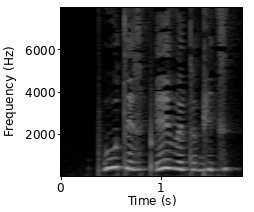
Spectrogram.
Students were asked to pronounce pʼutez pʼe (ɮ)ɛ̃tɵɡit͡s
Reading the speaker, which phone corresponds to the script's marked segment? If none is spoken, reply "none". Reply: ð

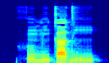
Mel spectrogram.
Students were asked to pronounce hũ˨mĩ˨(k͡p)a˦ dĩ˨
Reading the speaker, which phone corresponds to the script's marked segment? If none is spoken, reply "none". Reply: k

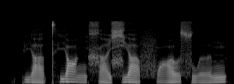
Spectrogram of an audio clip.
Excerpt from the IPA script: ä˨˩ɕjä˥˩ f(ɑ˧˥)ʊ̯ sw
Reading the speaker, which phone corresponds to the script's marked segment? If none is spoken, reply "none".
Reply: ɑ˧˥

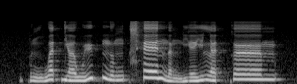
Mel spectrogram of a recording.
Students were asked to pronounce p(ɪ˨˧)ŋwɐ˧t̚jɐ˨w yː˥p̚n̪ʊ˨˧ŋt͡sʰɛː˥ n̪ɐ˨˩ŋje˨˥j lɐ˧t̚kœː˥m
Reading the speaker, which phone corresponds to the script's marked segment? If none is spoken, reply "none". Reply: ɪ˨˩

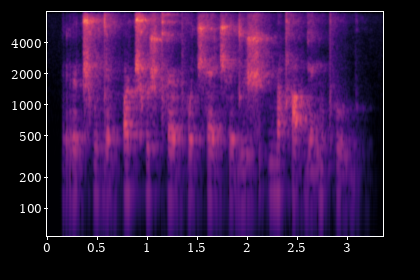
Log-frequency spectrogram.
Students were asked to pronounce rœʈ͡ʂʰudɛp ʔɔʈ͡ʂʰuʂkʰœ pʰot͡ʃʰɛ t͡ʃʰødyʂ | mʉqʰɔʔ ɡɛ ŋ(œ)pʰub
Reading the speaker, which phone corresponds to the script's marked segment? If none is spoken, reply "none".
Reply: ɵ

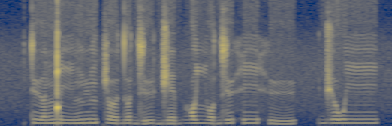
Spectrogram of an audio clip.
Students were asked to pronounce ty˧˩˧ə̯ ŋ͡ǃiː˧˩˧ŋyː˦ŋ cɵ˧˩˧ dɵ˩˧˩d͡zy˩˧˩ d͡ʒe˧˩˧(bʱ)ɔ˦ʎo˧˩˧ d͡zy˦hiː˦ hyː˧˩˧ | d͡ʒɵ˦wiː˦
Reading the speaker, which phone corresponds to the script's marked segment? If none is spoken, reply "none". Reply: bʱ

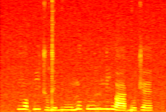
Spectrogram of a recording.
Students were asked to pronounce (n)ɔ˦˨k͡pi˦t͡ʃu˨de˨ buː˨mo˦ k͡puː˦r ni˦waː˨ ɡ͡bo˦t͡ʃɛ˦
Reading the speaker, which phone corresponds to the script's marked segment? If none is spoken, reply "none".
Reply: ŋ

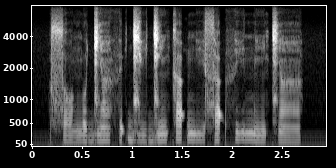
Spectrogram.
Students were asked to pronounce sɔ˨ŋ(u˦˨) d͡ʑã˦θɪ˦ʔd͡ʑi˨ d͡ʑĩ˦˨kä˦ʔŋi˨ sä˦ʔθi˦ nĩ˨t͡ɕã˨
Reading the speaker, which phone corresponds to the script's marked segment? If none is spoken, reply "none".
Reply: o˦˨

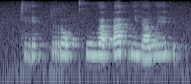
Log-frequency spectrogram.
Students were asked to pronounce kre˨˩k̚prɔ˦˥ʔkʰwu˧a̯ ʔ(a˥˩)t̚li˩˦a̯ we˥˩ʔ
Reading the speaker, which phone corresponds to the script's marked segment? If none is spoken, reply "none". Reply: a˥˩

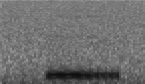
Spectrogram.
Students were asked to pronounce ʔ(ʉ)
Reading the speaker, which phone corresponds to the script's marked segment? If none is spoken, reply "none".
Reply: ʉ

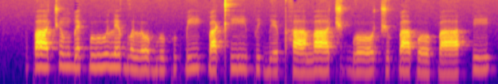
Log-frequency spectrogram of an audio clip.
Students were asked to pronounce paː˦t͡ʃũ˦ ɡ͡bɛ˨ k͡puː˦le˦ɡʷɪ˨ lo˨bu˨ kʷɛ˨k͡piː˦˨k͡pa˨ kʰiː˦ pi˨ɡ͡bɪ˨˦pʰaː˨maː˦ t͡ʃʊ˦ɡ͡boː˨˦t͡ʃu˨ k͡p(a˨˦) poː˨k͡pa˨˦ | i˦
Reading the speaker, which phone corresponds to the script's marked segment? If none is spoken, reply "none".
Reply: a˦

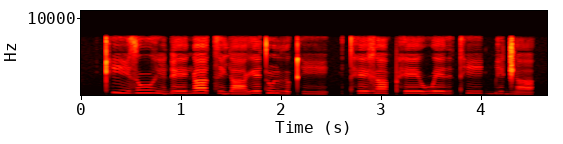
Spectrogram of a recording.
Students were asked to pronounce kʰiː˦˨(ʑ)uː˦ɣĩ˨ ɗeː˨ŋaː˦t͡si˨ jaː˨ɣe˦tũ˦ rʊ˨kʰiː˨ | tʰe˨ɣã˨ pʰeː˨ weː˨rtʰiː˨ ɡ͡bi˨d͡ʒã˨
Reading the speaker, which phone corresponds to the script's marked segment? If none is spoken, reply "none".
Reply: z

